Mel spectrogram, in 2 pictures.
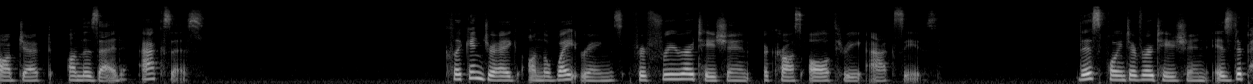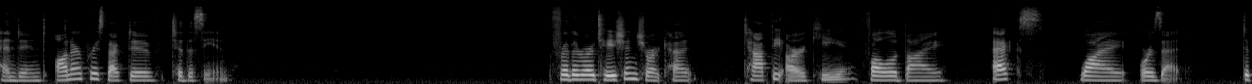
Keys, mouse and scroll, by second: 19.2 r, 21.9 x, 21.9 y, 21.9 z.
